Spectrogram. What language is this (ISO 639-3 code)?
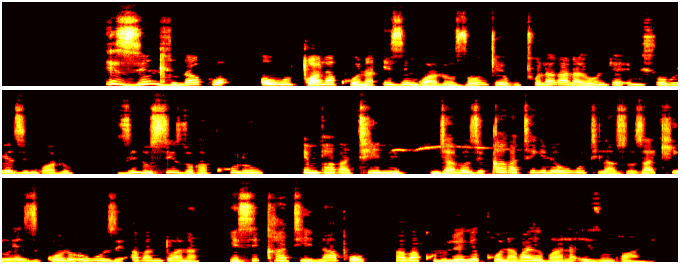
nde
